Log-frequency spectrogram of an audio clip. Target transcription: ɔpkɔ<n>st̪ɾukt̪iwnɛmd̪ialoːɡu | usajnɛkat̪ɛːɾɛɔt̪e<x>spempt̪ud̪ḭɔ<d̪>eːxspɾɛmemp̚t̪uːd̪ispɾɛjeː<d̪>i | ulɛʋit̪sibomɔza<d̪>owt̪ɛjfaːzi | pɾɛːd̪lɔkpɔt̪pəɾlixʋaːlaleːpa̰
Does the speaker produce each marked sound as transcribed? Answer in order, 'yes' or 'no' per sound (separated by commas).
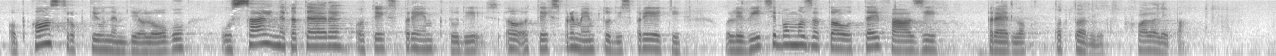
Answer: yes, yes, no, no, no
